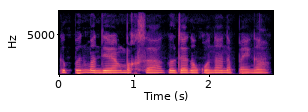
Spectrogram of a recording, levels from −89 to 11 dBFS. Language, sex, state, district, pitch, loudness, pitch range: Garo, female, Meghalaya, West Garo Hills, 220 Hz, -16 LUFS, 210-230 Hz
